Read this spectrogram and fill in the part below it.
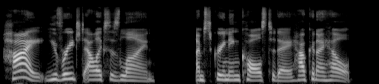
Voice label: formal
